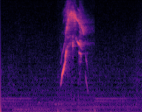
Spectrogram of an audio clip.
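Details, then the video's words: Infant Assamese macaque left behind when its troop fled from researchers, calling loudly before its mother returned and carried it away; a single sharp, high squealing cry, rising then falling, about half a second long, over quiet forest background. "และทำได้เพียงร้องเสียงดังๆเป็นจังหวะอย่างต่อเนื่อง"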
